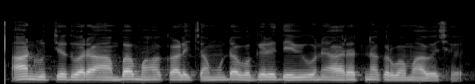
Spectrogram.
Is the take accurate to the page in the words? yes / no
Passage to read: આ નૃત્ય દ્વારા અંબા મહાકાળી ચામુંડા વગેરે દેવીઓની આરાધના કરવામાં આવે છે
yes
